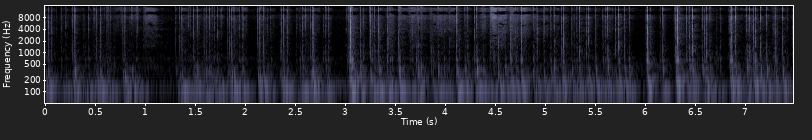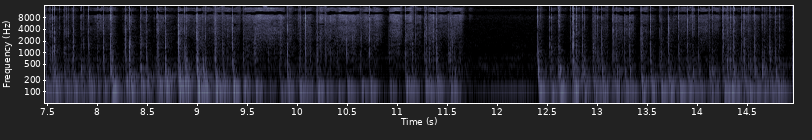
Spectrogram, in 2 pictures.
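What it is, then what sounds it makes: Paperback book cover. Fingertips of both hands tap rapidly on the cover of a yellow paperback book lying flat and solid. The result is a dense stream of short, dull, low thuds with almost no brightness, broken by brief pauses near 1 and 3 seconds and a longer near-silent gap around 12 seconds.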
